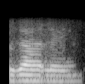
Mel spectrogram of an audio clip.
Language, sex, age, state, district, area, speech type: Sanskrit, female, 60+, Karnataka, Mysore, urban, conversation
